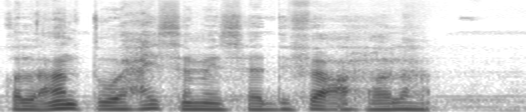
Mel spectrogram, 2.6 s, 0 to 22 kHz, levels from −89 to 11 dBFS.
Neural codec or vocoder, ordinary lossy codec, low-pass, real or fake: vocoder, 44.1 kHz, 128 mel bands, Pupu-Vocoder; none; none; fake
